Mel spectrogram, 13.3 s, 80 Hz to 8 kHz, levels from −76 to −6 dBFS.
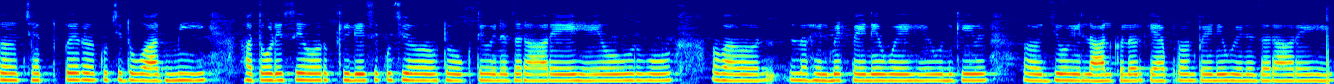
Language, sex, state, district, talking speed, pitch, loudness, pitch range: Hindi, female, Maharashtra, Aurangabad, 160 wpm, 220 Hz, -26 LUFS, 215-230 Hz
